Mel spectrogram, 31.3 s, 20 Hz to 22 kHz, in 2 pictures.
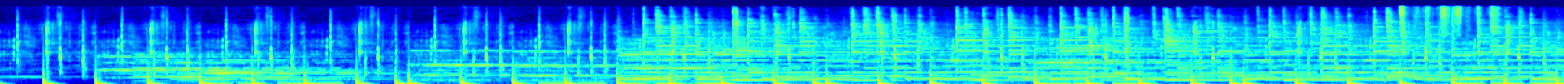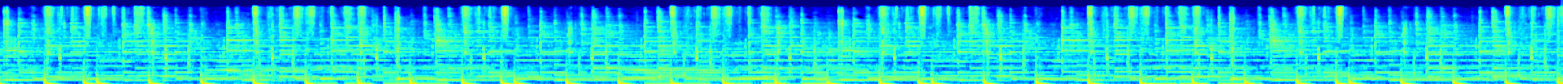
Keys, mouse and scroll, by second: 0.5 click, 1.3 click, 2.0 right click, 2.9 shift+click, 3.7 shift+click, 4.0-5.3 right drag, 5.3 click, 6.3 shift+right click, 8.3 right click, 9.9 alt+click, 11.5 alt+click, 13.2 alt+click, 13.9 alt+click, 16.5 alt+click, 19.4 shift+click, 19.6 shift+click, 20.0 right click, 21.4 click, 22.6 right click, 23.7 right click, 25.5-26.2 scroll, 26.4-27.4 scroll, 27.5 right click, 29.0 click, 30.7 right click.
